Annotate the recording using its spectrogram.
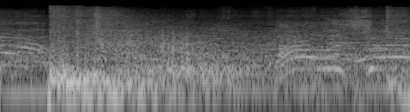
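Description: A sudden loud boom about a quarter second in, leaving a low rumble: a film-trailer impact and explosion sound effect.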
